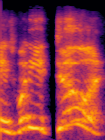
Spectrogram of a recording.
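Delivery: yelling his name across the bar; high, loud call-out to a customer; retold shout. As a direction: shout from the door, half-scolding. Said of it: "And I'd be like".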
